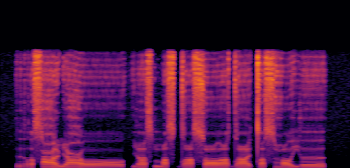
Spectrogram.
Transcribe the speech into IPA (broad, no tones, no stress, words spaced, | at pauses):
rɛsˤʕɐɳi ʕɔː | iːsˤmasˤdˤɐːsˤɔː dˤeːtəsˤ ɦɔːjəː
